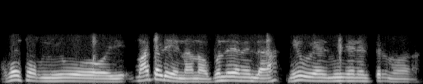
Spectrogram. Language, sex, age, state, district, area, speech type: Kannada, male, 30-45, Karnataka, Mandya, rural, conversation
